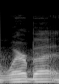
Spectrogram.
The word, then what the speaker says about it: verba: Ipsissima verba or verba, as Latin students would pronounce it properly, or ipsissima vox or vox.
